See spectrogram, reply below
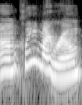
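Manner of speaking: offhand, casual tone. Retelling his answer when asked about the trash bags: imitating a nonchalant tone. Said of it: "like, nonchalant".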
